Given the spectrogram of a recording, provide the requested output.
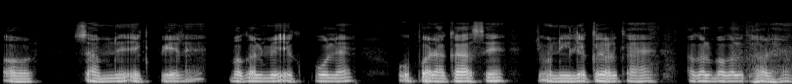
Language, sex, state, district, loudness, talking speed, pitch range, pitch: Hindi, male, Bihar, Patna, -19 LUFS, 160 wpm, 135-150 Hz, 145 Hz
